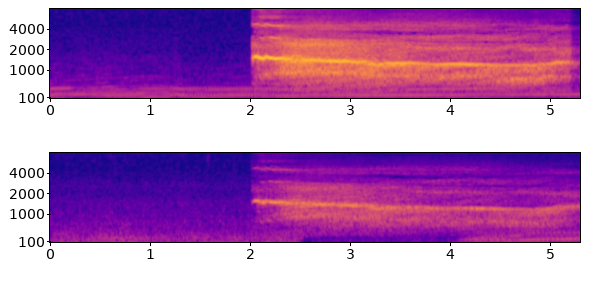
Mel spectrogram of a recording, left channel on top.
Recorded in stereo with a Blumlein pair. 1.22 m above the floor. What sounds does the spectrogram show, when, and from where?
2.0 s a scream: 50° left, 0.7 m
